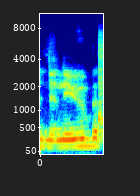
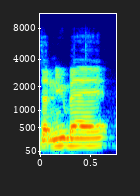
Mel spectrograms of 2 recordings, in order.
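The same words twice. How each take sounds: First: It is pronounced like an English word. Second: It is pronounced like a Japanese word. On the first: The speaker calls it right. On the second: The speaker calls it wrong.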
